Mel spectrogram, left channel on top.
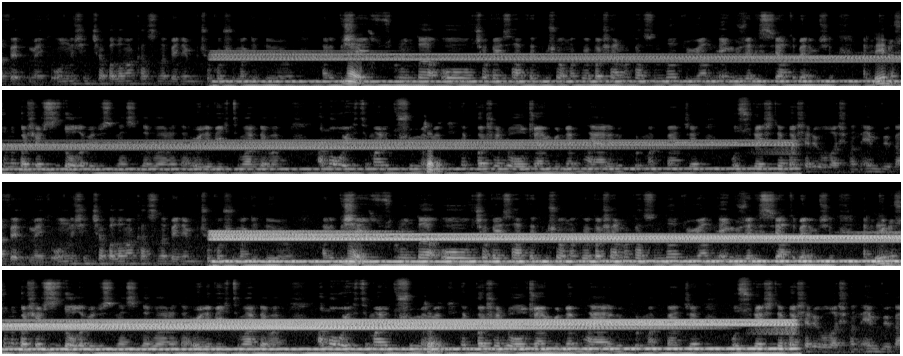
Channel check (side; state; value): left; quieter; 11.4 dB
